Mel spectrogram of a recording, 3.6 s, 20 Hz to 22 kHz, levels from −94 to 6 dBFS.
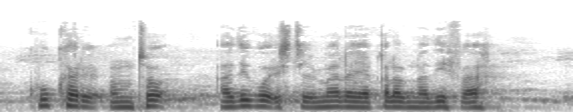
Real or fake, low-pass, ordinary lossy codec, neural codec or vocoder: real; 19.8 kHz; MP3, 48 kbps; none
